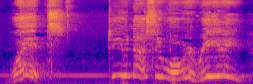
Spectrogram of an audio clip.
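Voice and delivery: very high-pitched, squeaky disbelief; incredulous outburst. Acted. Reader to listeners about what we're reading, high-pitched disbelief. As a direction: squeak it out, astonished.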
